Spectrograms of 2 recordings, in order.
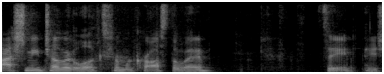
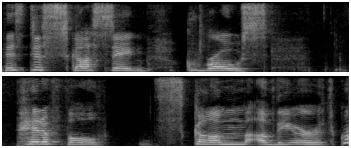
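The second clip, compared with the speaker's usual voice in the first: mock disgust; 7 dB louder, slower than usual. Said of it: "They're like".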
